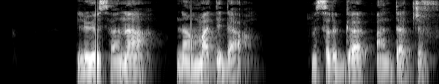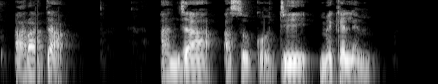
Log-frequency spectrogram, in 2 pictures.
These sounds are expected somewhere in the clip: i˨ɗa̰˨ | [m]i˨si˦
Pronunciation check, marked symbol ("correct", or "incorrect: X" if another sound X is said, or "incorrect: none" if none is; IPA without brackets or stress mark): correct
